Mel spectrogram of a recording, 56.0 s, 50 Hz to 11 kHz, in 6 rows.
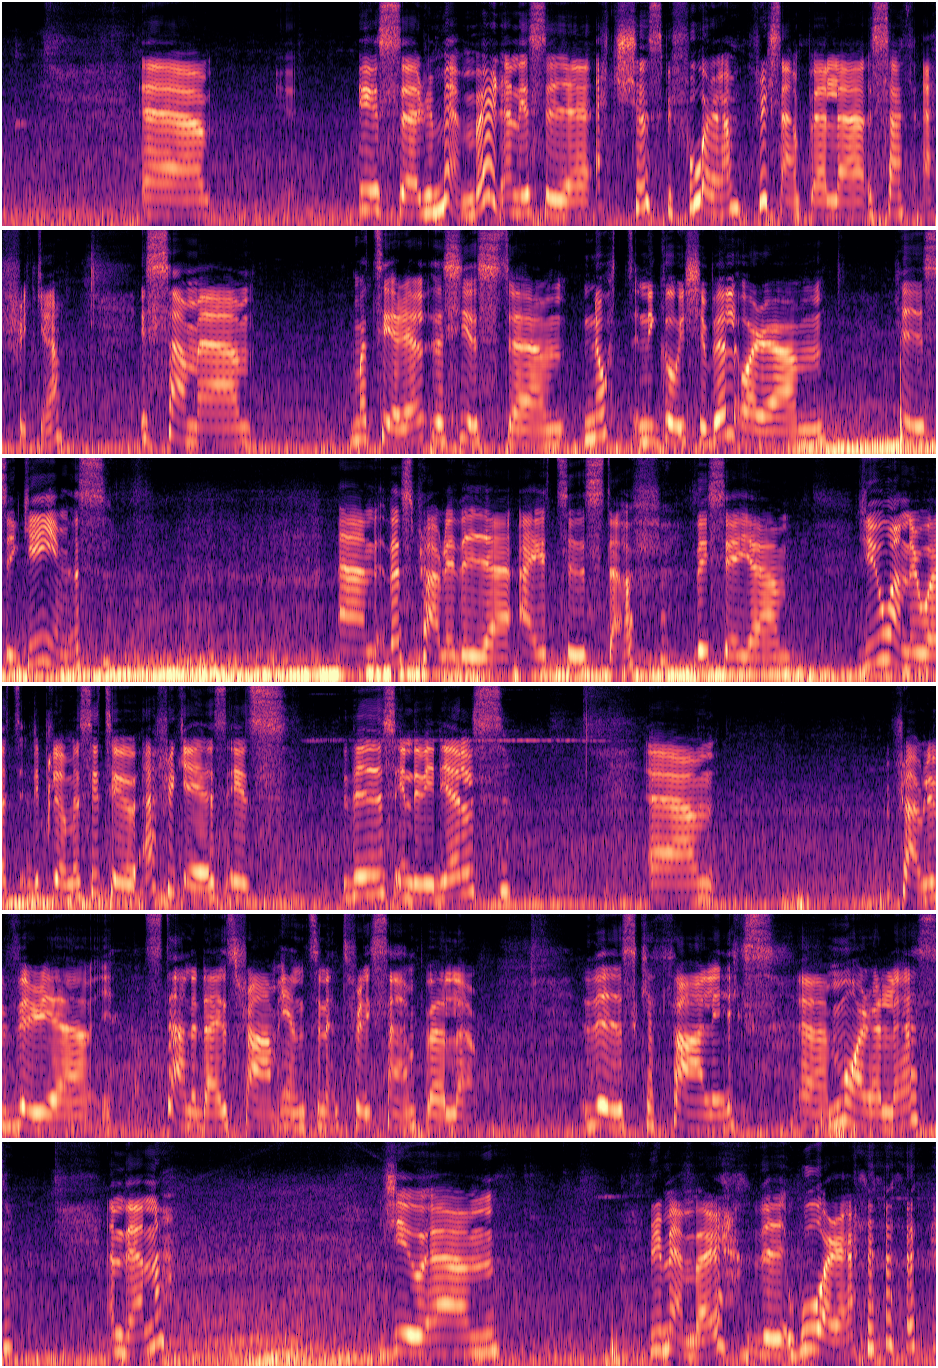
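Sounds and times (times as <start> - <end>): vehicle engine rumbling: 0.0 - 56.0.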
